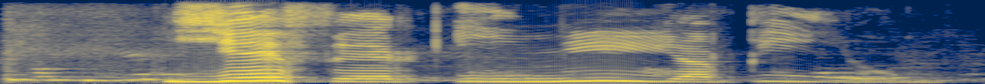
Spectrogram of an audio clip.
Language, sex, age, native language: Icelandic, male, 9, Polish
